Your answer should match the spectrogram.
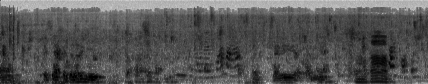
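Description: People talking indistinctly in several short stretches.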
